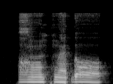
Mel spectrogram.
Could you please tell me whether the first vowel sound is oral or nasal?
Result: nasal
